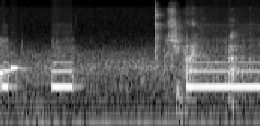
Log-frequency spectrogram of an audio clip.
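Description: Electronic telephone call tones while dialing a phone placed inside a microwave oven: a few steady beeps separated by gaps, with a longer tone near the end. Faint clicks and handling noise fall between them.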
